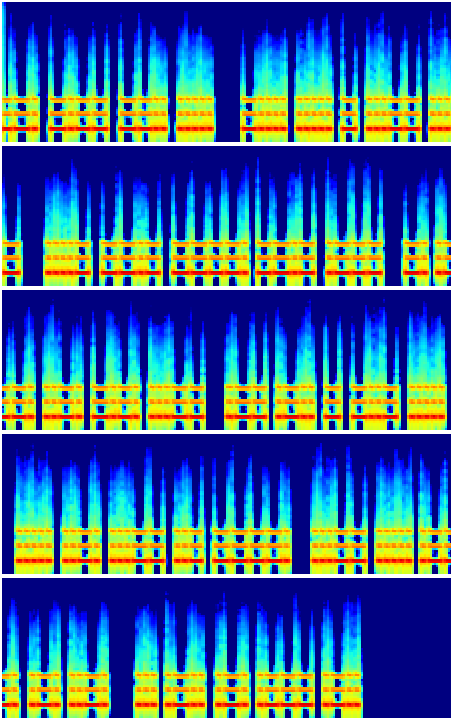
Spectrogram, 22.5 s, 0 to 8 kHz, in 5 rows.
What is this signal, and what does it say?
Morse code, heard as a keyed tone, hand-sent with a bug key, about 33 wpm, 810 Hz. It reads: … 65T3V 4Q9QJ NPFC3 WLTX5 5F3U9 35PRF SLRJL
